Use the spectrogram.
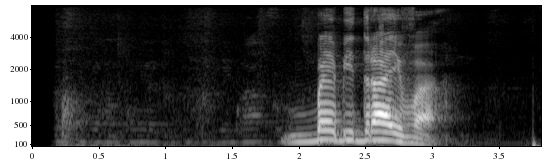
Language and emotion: Russian, positive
